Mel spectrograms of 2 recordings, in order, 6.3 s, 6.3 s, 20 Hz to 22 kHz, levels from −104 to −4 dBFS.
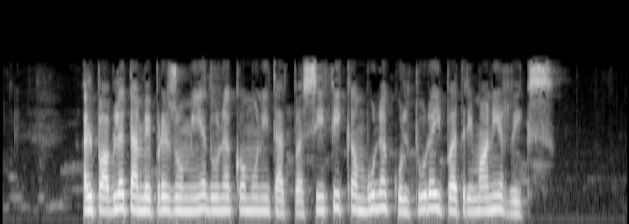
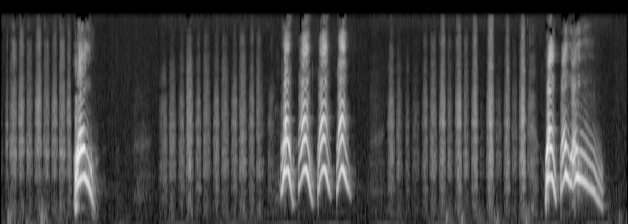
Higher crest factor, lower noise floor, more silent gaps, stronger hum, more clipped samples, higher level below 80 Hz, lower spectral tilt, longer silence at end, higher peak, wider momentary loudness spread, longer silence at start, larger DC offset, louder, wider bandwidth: second, 18 dB vs 24 dB; first, -72 dBFS vs -68 dBFS; neither; neither; neither; first, -58 dBFS vs -80 dBFS; first, -4.5 dB/octave vs 2.5 dB/octave; first, 0.8 s vs 0.25 s; about the same, -2 dBFS vs 0 dBFS; second, 7 LU vs 25 LU; first, 0.85 s vs 0.4 s; neither; about the same, -18 LUFS vs -19 LUFS; second, 8.2 kHz vs 17 kHz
